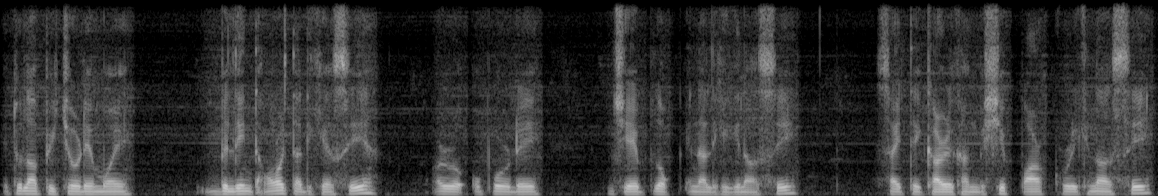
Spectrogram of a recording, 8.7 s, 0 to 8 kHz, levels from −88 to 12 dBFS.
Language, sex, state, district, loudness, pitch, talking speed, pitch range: Nagamese, male, Nagaland, Dimapur, -21 LUFS, 105 Hz, 185 wpm, 100-110 Hz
